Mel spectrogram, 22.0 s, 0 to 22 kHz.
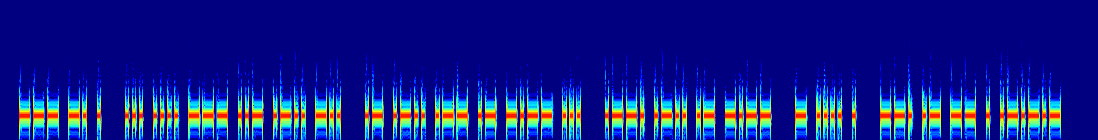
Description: Morse code, heard as a keyed tone, about 17 wpm, 700 Hz. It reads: ONE SHOULD ALWAYS PLAY THE GAME.
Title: Sentences from Top 1000 Words - Review Part 3 - 17wpm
